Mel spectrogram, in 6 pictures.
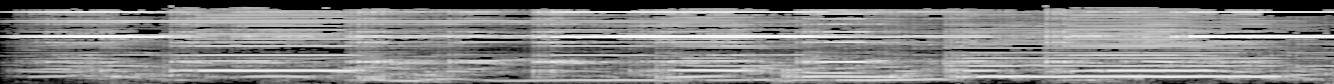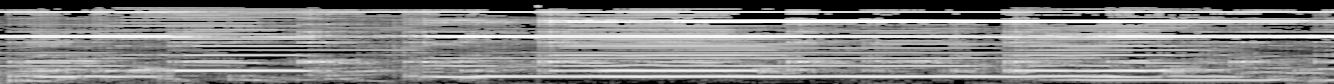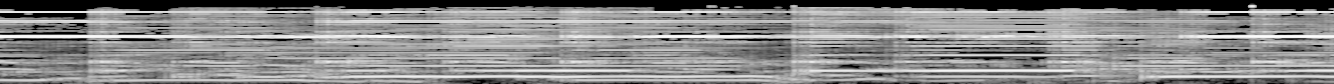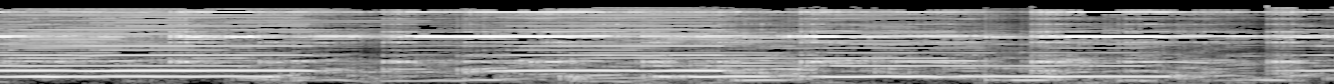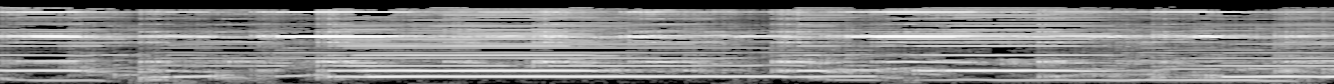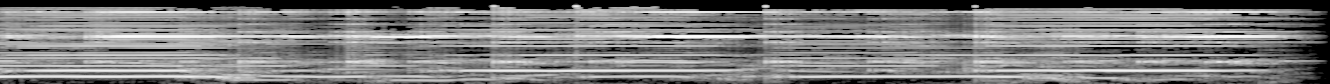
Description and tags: Strange animals
Alien bovines mooing weirdly. Sample generated using a Clavia Nord Modular and then processed with software.
Animal, Noise, Alien, Futuristic, Weird, Strange, Bizarre, Sci-fi, Electronic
